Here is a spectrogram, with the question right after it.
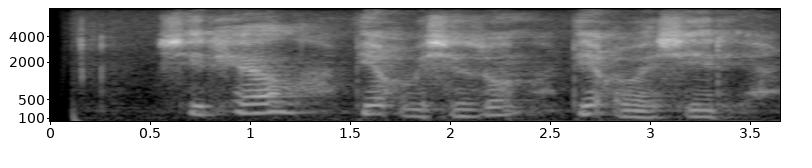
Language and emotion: Russian, sad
